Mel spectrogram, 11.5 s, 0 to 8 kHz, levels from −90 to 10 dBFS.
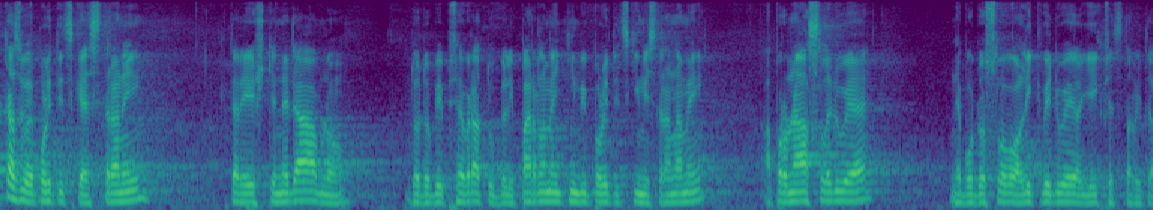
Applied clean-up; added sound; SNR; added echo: none; none; none; none.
